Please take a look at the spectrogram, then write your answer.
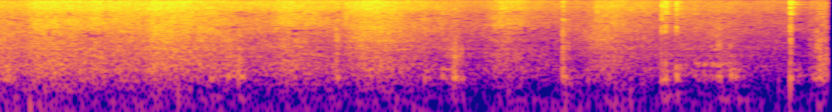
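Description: Green chillies and mustard paste hit hot oil in a pan for spicy tilapia curry, giving a loud, steady hiss and sizzle that eases into crackling pops.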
